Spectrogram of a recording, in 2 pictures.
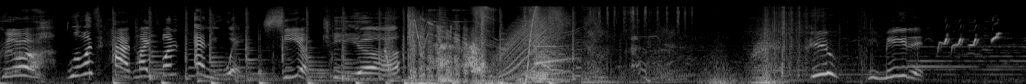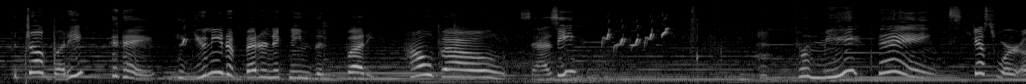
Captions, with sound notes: Ugh! We'll I've had my fun anyway. Phew, we made it. - (Chirps) - Good job, buddy! Hey, you need a better nickname than buddy. How about Zazi? (Chirps) (Gasps) For me? Thanks!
